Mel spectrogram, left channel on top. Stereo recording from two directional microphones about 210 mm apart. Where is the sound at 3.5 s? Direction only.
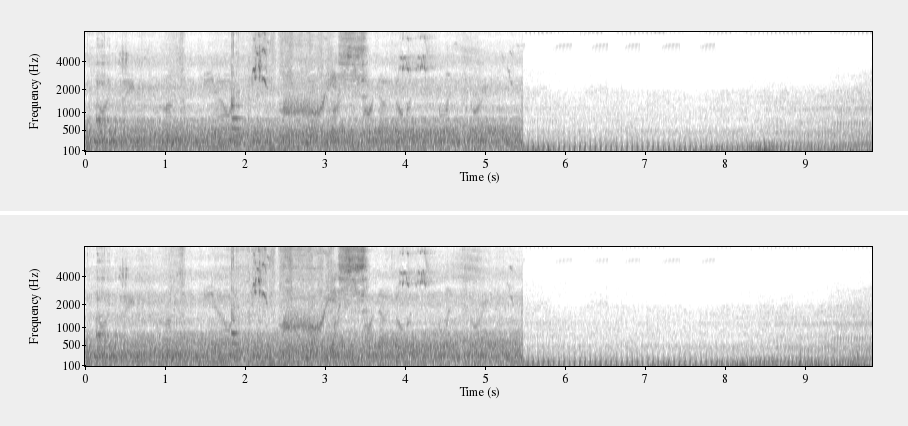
Centre (ahead or behind).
